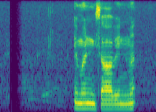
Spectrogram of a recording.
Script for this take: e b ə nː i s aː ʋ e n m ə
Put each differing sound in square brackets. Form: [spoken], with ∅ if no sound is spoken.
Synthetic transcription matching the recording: e [m] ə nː i s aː ʋ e n m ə

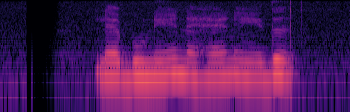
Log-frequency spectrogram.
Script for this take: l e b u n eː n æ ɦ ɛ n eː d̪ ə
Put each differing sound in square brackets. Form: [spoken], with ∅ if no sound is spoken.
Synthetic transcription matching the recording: l [æ] b u n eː n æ ɦ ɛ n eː d̪ ə

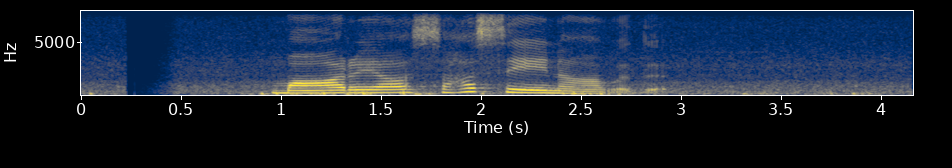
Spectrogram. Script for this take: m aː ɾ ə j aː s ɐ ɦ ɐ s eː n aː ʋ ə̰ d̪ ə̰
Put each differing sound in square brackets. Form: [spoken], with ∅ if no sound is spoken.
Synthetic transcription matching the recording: m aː ɾ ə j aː s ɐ ɦ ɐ s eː n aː ʋ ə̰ d̪ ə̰

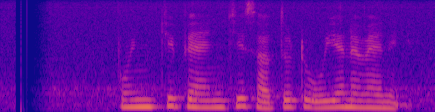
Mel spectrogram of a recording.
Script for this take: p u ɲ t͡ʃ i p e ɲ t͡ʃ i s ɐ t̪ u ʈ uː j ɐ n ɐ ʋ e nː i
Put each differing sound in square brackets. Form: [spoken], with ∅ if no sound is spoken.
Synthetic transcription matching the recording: p u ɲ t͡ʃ i p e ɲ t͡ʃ i s ɐ t̪ u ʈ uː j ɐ n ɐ ʋ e [n] i

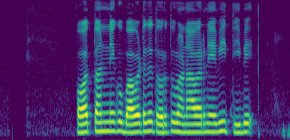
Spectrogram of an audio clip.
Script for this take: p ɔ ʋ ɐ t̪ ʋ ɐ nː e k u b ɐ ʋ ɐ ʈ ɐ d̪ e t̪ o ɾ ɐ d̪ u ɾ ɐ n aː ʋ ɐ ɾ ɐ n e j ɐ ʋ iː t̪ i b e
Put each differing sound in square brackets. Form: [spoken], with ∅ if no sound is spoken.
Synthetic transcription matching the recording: p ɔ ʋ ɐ t̪ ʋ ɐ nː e k u b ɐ ʋ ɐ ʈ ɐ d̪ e t̪ o ɾ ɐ [t̪] u ɾ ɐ n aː ʋ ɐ ɾ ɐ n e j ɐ ʋ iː t̪ i b e

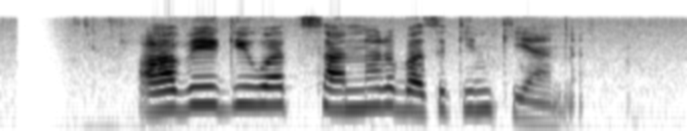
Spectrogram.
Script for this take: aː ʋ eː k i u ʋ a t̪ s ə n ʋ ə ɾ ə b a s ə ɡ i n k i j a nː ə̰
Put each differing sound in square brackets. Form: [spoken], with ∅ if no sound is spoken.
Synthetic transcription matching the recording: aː ʋ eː [ɡ] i u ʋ a t̪ s [a] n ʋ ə ɾ ə b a s ə [k] i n k i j a nː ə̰

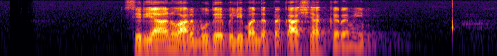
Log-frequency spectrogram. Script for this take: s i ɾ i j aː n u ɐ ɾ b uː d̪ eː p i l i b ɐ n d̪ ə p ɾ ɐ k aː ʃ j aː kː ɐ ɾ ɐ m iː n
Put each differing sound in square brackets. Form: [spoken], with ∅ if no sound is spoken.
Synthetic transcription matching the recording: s i ɾ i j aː n u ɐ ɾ b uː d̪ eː p i l i b ɐ n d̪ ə p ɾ ɐ k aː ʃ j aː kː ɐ ɾ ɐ m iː n

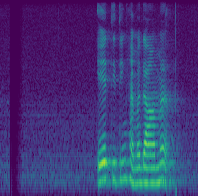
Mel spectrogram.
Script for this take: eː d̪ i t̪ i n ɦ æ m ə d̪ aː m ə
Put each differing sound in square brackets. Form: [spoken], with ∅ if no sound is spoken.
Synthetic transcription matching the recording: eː [t̪] i t̪ i [ŋ] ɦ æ m ə d̪ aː m ə

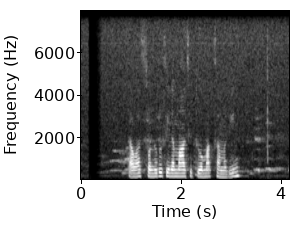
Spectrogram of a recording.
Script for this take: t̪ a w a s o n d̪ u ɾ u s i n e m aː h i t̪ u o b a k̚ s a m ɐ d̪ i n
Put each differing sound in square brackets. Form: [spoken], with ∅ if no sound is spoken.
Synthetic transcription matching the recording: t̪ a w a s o n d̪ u ɾ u s i n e m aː [s] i t̪ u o [m] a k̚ s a m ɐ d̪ i n

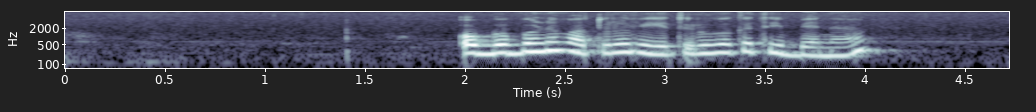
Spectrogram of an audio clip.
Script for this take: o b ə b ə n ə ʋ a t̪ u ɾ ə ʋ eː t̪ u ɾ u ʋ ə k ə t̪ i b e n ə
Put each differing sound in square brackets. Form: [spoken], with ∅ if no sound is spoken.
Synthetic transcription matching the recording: o b ə b ə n ə ʋ a t̪ u ɾ ə ʋ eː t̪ u ɾ u ʋ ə k ə t̪ i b e n ə

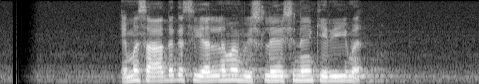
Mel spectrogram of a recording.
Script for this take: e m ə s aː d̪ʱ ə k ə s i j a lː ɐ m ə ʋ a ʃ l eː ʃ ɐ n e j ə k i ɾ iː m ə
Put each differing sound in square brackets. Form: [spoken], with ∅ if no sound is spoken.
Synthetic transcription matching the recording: e m ə s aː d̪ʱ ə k ə s i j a lː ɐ m ə ʋ [i] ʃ l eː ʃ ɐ n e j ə k i ɾ iː m ə

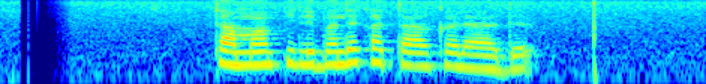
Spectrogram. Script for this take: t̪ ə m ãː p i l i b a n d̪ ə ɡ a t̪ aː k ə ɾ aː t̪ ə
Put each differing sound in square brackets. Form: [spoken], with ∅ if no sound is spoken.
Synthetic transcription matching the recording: t̪ [a] m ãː p i l i b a n d̪ ə [k] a t̪ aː k ə ɾ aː [d̪] ə

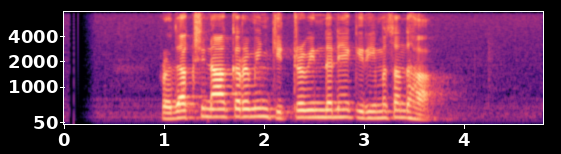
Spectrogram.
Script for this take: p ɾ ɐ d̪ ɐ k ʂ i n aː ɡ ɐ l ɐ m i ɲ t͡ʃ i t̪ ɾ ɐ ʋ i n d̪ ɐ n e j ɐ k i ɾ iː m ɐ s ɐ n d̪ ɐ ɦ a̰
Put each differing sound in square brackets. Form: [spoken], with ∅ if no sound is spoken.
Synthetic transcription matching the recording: p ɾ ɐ d̪ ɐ k ʂ i n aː [k] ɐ [ɾ] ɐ m i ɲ t͡ʃ i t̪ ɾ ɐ ʋ i n d̪ ɐ n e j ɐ k i ɾ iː m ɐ s ɐ n d̪ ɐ ɦ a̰

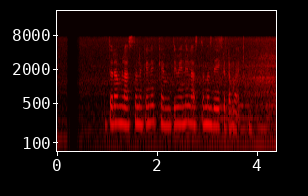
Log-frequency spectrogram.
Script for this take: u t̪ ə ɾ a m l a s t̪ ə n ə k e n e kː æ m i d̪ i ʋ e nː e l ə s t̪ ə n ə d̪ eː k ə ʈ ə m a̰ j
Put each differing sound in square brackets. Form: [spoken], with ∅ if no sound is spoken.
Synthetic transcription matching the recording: u t̪ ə ɾ a m l a s t̪ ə n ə k e n e kː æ m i [t̪] i ʋ e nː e l [a] s t̪ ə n ə d̪ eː k ə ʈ ə m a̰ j

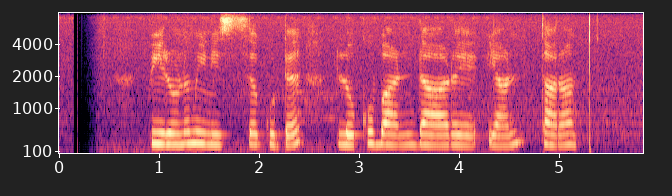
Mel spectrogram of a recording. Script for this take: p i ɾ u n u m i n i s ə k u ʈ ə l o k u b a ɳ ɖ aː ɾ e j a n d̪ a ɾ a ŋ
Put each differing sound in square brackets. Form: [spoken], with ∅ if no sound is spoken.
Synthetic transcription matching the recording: p i ɾ u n u m i n i s ə k u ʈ ə l o k u b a ɳ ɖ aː ɾ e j a n [t̪] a ɾ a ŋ

